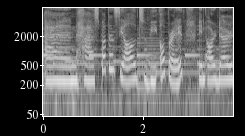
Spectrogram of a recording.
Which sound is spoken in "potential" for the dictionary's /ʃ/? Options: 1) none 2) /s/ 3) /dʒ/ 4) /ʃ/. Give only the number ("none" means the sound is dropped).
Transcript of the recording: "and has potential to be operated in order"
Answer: 2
